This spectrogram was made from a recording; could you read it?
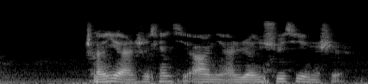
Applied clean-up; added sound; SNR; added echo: none; Aircraft; 12 dB; none.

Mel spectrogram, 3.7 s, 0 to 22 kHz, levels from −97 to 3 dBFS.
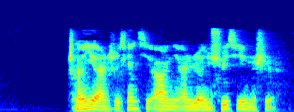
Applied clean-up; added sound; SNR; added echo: neural mask model RNNoise.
